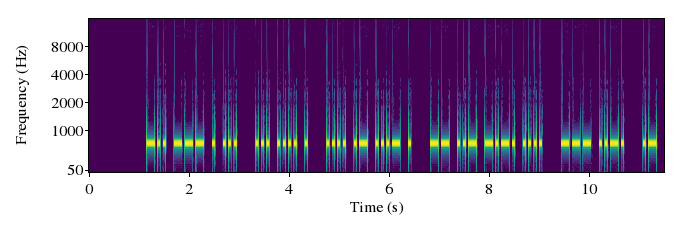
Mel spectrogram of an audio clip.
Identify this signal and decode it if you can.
Morse code, heard as a keyed tone, about 22 wpm, 700 Hz. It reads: DOES SHE HAVE MUCH OF A
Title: Sentences from Top 1400 Words 22wpm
